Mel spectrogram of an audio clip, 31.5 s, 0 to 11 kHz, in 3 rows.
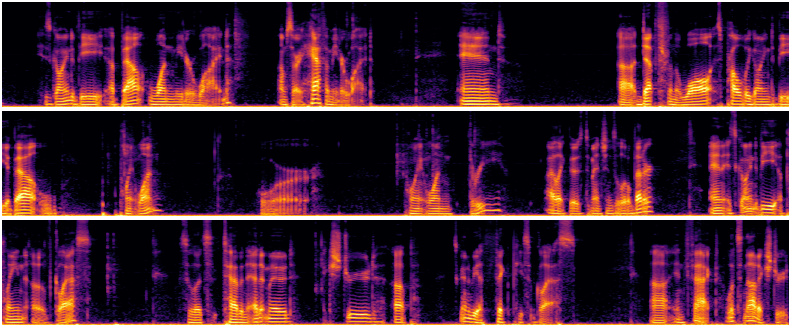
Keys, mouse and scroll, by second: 1.0 click, 2.5 click, 13.6 click, 19.0 middle click, 21.3-21.6 scroll up 2, 22.4 Tab, 22.4-22.8 scroll up 1, 23.3 middle click, 25.1 e.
